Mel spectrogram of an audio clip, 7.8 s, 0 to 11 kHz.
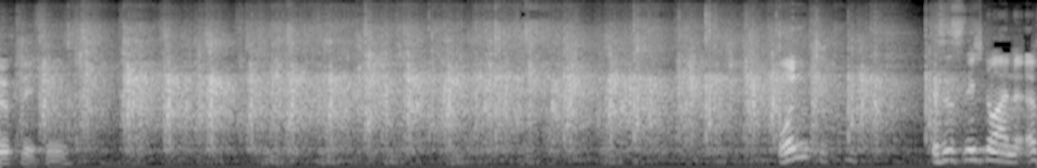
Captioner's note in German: Beifall bei dem BÜNDNIS 90/DIE GRÜNEN und der CDU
